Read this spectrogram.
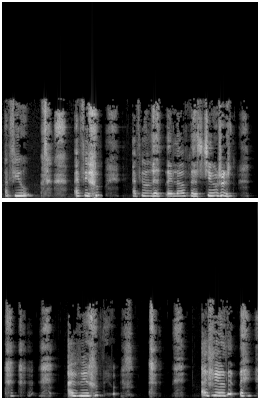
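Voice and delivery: overcome with emotion. Real, not acted. Speaker pleads that people will save the children, overcome with emotion. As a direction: choke up and push on through real tears. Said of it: "I'm quite emotional".

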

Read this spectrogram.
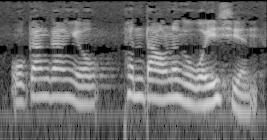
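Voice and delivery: ordinary delivery, nothing marked

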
